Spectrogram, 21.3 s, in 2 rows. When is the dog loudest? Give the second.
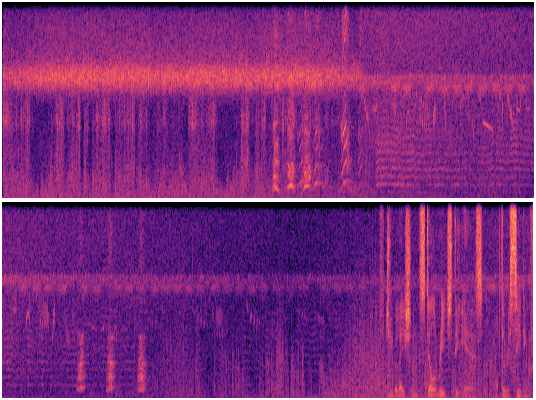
6 s.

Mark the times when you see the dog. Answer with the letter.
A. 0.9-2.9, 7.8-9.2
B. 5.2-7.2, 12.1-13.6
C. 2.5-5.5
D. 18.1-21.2
B.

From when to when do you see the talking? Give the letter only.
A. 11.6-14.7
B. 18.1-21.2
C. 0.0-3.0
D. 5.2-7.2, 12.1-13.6
B.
